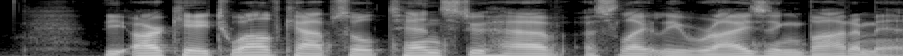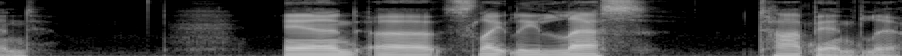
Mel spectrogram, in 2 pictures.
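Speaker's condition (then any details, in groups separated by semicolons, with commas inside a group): No condition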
